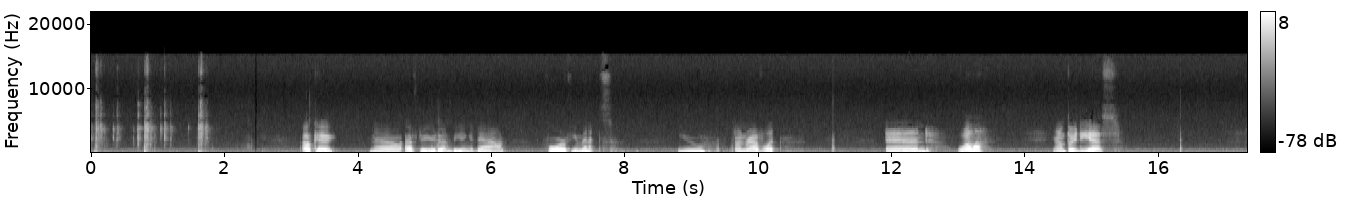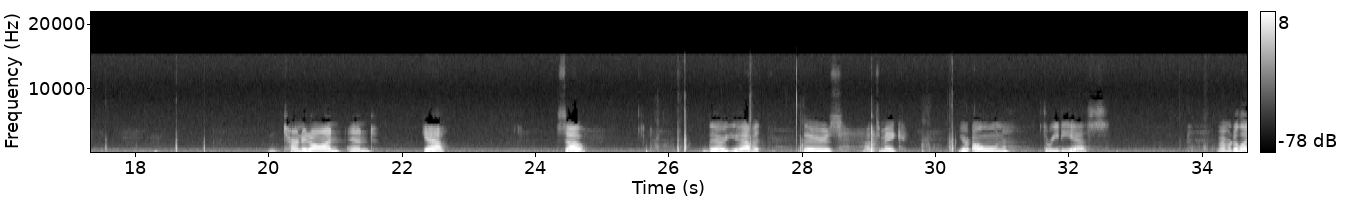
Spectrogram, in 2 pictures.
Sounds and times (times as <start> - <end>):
Inside, small room: 0.0 - 34.6
Speech: 3.2 - 6.2, 6.8 - 7.9, 8.8 - 10.3, 11.9 - 13.5, 14.4 - 15.5, 20.0 - 21.6, 22.3 - 22.7, 26.5 - 27.4, 28.0 - 29.6, 30.4 - 32.6, 34.2 - 34.6.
